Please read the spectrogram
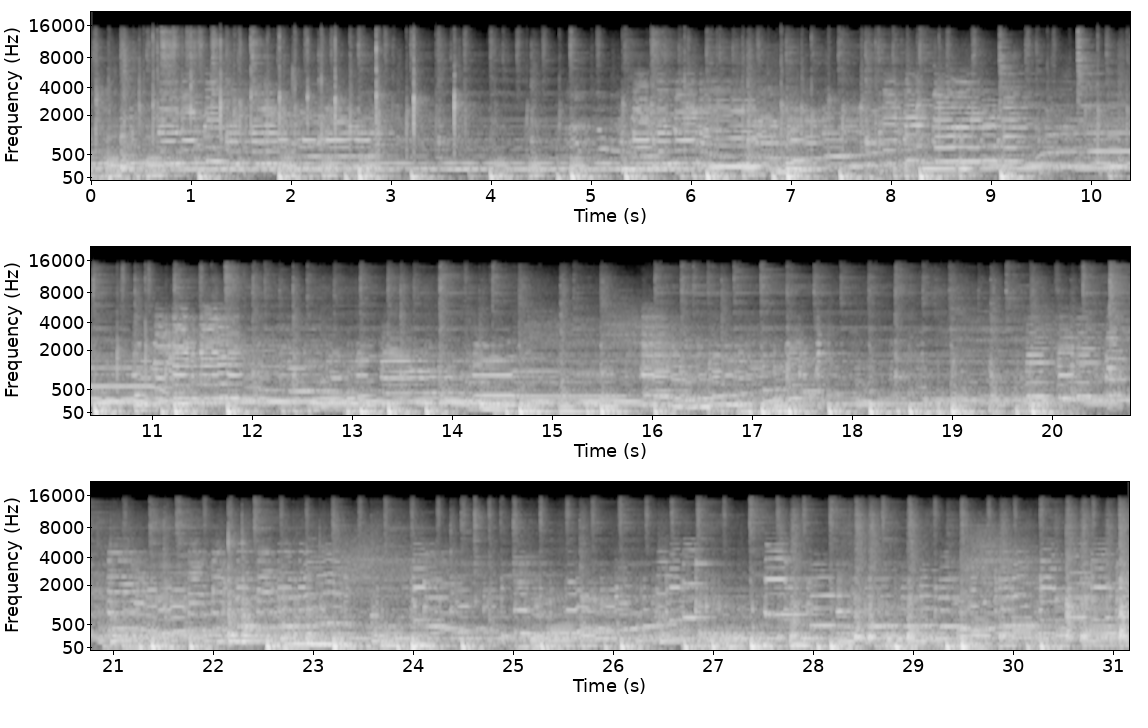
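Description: Live instrumental band: an electric guitar plays a lead line with string bends over electric bass, keyboards and a drum kit keeping a steady beat.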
